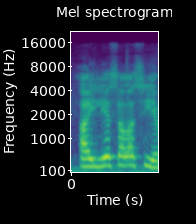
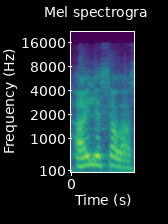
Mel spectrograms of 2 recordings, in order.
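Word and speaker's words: Haile Selassie: na na na faculdade E pessoas próximas de ail salaci mas o nome certo é aile sala é a pronúncia correta eu fui aprender isso depois né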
